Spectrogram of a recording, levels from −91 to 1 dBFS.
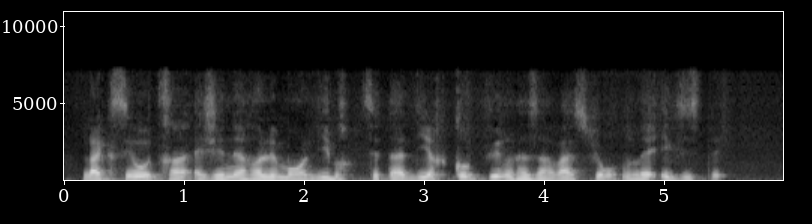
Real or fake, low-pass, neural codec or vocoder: fake; 7.2 kHz; codec, 16 kHz, 0.9 kbps, LongCat-Audio-Codec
